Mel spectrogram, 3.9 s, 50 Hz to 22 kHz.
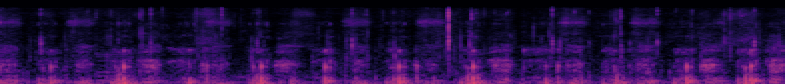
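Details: French Bulldog newborns from Anais and Hobbit's October 29, 2011 litter produce a steady patter of brief nasal grunts and squeaks, about three each second, with irregular spacing.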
